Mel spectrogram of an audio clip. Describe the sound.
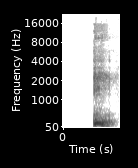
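A single brief, low raspy throat clearing bursts out after a moment of silence and fades away within half a second, faint and with no other sound.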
